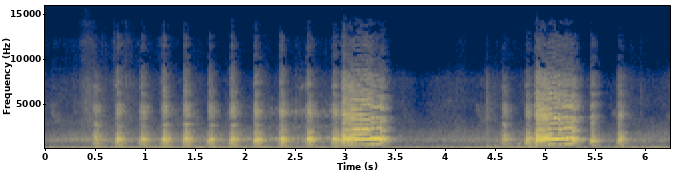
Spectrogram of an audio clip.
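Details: Hens relaxing and feeding in a farm coop: a run of about fourteen soft, evenly paced clucks, then two loud raspy squawks two seconds apart, with a few quiet clucks after.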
